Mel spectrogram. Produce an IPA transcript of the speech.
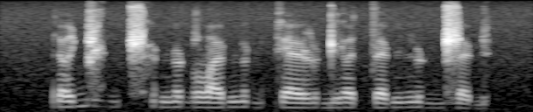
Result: ɾ ɵ d͡ʑ ɵ ɖ ʈ͡ʂʰ ə ɖ ɳ o ɖ lˠ ɛ ɖ ɳ ə ɖ k ɛ ɭ ə ɖ j ɵ t ɛ ɖ n̪ u ɖ ɖ͡ʐ ɛ ɖ

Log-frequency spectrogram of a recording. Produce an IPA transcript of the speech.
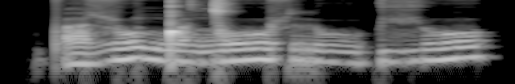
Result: pʼ a ɮ o ŋ͡ǃ ɐ ŋ͡ǀ oː ɬ r u | vʲ o

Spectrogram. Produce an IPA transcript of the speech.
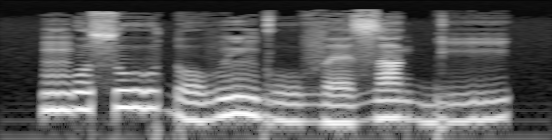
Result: ŋ o˦ s uː˦ ɗ o˨ β ĩ˦ ɡ uː˨ v ɛ˨ z a˦ ɡ͡b iː˨˦

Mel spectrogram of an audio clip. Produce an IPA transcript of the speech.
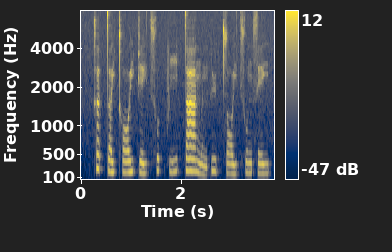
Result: kʰ ɐ˥ t̚ t̪ ɐ˨˧ j kʰ ɔː˨˥ j k e˨ j t͡sʰ ʊ˧ k̚ f iː˨˥ t̚ t̪ aː˥ ŋ ɵ˨˩ n k yː˧ p̚ t͡s ɔː˨ j t͡sʰ ʊ˧ ŋ s e˧ j

